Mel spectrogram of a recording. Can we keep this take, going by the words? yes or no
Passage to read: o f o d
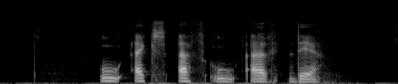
no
